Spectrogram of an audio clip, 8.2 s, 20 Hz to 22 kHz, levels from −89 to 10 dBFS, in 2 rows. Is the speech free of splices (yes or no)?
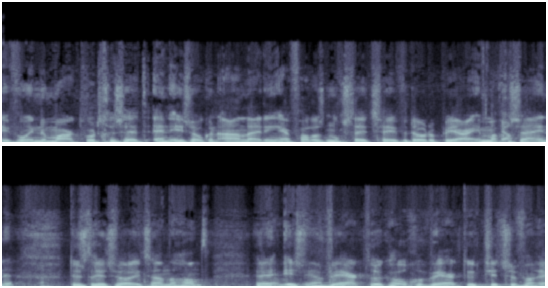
yes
